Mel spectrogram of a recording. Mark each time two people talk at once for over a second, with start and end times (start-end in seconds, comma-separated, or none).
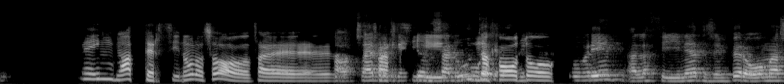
3.3-5.6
